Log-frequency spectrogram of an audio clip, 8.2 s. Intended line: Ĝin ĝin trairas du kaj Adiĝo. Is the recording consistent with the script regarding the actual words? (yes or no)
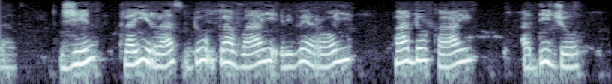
no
